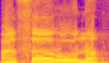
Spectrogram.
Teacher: یہاں سین کی آواز نہیں نکلنی، صاد کی بھی نہیں، اور سا کی اپنی آواز جو ہوتی ہے اثارون۔ اپنی زبان کو اوپر والے دانتوں کے نیچے سے ہلکا سا ٹچ کریں تو سا کی آواز نکلے گی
